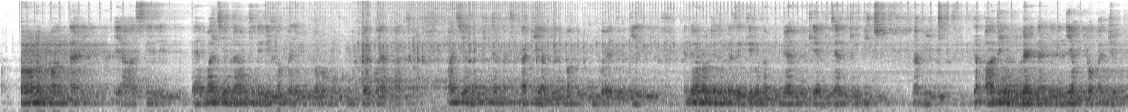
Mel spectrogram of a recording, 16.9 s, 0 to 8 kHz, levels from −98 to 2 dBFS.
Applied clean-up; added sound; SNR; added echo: neural separator model SepFormer DNS4.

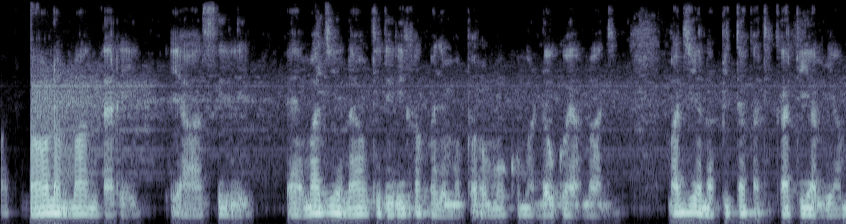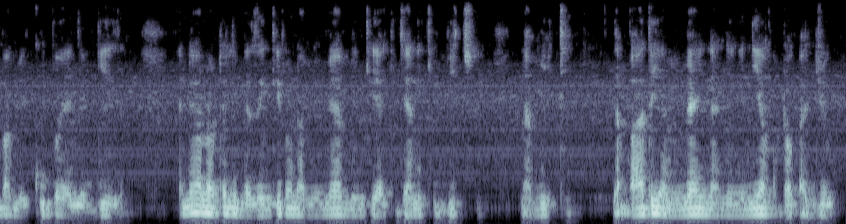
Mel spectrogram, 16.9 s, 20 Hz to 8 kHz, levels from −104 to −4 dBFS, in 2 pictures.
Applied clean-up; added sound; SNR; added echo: none; none; none; none.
